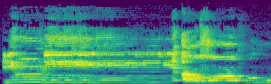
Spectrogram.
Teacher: alif fathah 1 harokat, kemudian kha-nya dibaca tafkhim, serat fathah 2 harokat karena setelahnya ada alif.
